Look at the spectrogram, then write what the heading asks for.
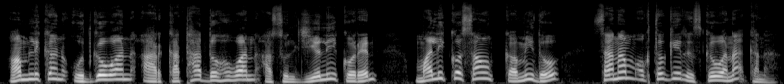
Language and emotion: Santali, happy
